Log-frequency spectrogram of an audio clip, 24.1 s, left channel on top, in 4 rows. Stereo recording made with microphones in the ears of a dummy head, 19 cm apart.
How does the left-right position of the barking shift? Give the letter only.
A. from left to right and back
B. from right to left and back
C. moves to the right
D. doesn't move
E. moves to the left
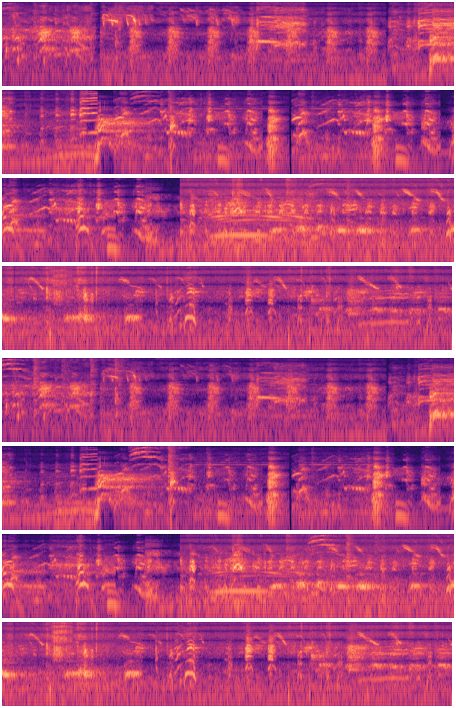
C.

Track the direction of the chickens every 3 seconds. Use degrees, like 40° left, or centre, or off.
70° left, 60° left, 60° left, 50° left, 30° left, 20° left, 10° left, centre.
